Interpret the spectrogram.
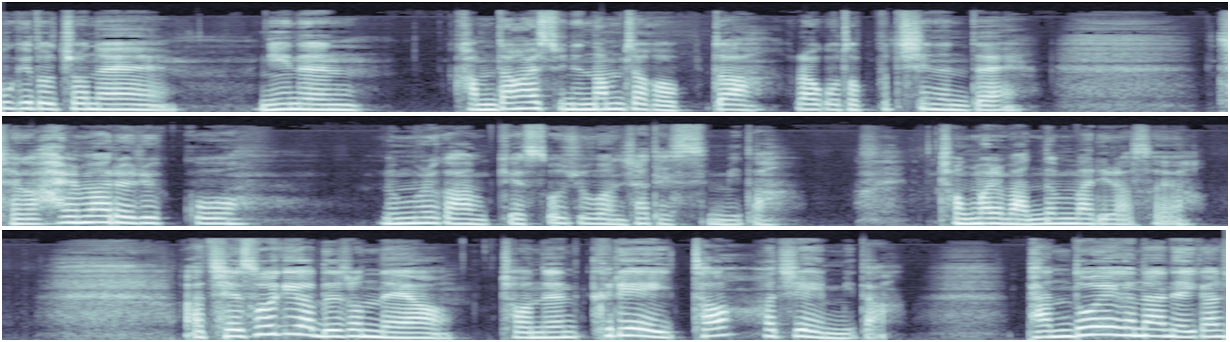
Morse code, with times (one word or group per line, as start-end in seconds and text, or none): none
